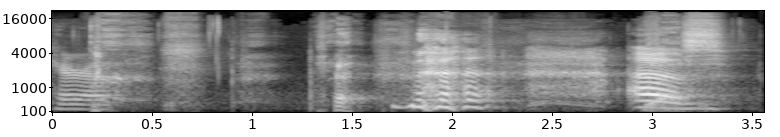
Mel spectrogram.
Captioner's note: both chuckle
